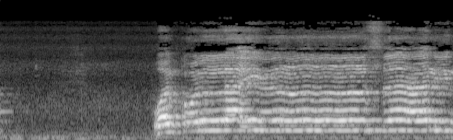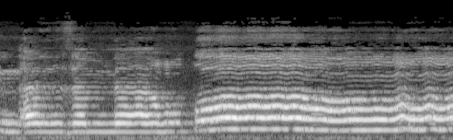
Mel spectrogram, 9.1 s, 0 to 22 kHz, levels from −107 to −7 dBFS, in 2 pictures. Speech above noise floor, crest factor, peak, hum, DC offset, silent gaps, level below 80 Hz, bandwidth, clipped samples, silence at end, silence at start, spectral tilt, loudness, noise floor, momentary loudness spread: 36 dB; 14 dB; -6 dBFS; none; under 0.1%; none; -58 dBFS; 11.5 kHz; under 0.1%; 0 s; 0 s; -3.5 dB/octave; -21 LUFS; -56 dBFS; 9 LU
